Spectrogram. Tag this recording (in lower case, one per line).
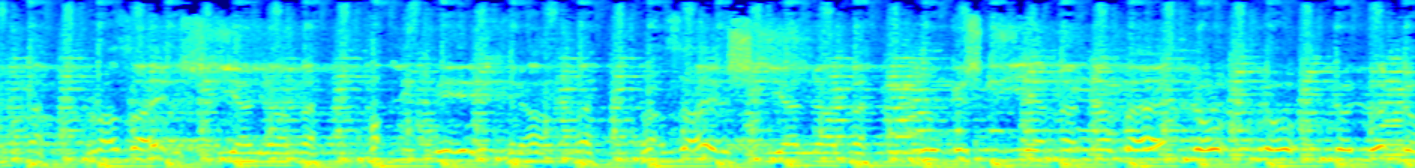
music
